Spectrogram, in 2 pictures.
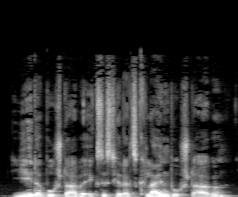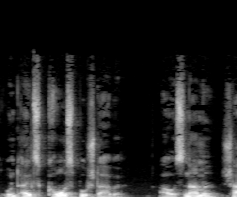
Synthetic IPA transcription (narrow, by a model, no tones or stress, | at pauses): jeːdɐbuːxʃtaːbəʔɛksistʰiːɐtalsklaɪnbuːxʃta̰ːbəʔʊntalsɡ̥ʁoːsb̥uːxʃta̰ːbə̰ | ʔa̰ʊsnaːməʃa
